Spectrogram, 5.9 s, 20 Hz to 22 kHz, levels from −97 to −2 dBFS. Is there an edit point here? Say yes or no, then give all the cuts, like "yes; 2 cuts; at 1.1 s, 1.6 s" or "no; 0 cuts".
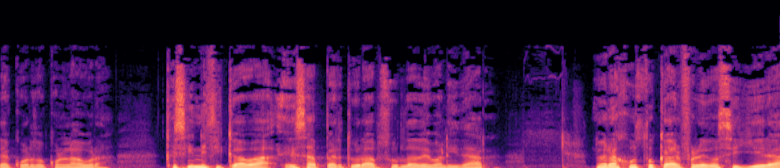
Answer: yes; 1 cut; at 4.3 s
